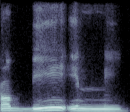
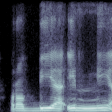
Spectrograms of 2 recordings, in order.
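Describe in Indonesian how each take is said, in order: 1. Ya setelah rabbi tidak berharakat. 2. Ya setelah rabbi berharakat fathah. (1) "bisa dengan sukun ya" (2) "Bisa dengan fathah"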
